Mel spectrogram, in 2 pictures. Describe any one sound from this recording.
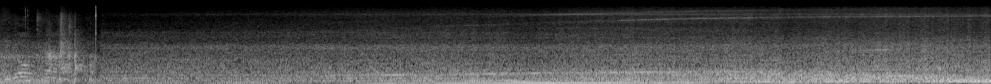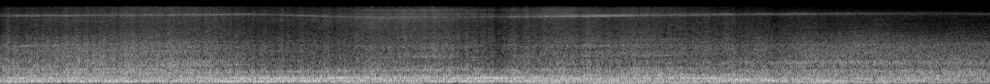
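A diesel train rumbles as it pulls in and drives off.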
